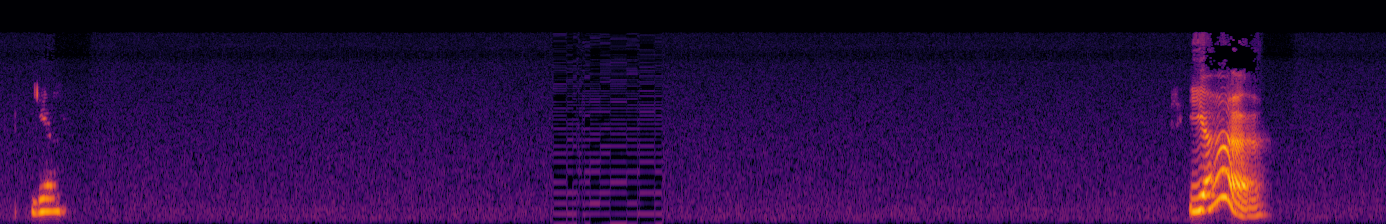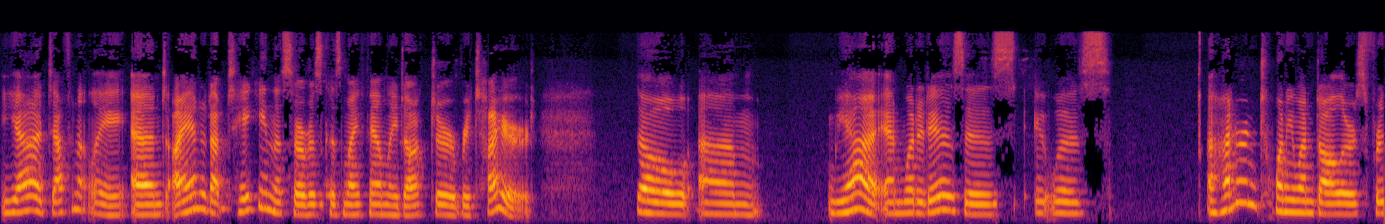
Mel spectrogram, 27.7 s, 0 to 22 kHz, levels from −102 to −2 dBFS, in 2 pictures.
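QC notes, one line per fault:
5.54–6.63 s, robotic sound from repeated short buffers: the speech turns into a rigid metallic buzz at 188 Hz that still roughly tracks the syllables. The likely cause is starved playback: with new audio arriving too seldom, a tiny stretch of about 5.3 ms is looped over and over, so essentially all of this span is repetition and the real audio is skipped. On a spectrogram, evenly spaced horizontal harmonics of 188 Hz replace the natural pitch harmonics. The waveform shows an identical short cycle tiling the span.
16.07–16.24 s, 17.07–17.17 s, 23.80–23.87 s, 26.54–26.61 s, echo leak: brief, delayed copies of the speech trail it by about 222 to 230 ms, at roughly 15 to 30 dB below it, quietest at 26.54 s. This is likely a far-end loudspeaker whose echo canceller let part of the pickup through. The spectrogram shows faint duplicated speech patterns offset about 0.22 s in time. 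The waveform shows small low-level bursts after the louder speech.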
